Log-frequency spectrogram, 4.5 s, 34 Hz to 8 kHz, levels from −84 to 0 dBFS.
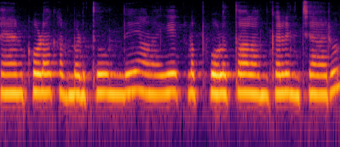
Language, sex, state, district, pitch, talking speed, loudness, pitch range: Telugu, female, Andhra Pradesh, Anantapur, 255 Hz, 65 wpm, -15 LUFS, 245-255 Hz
